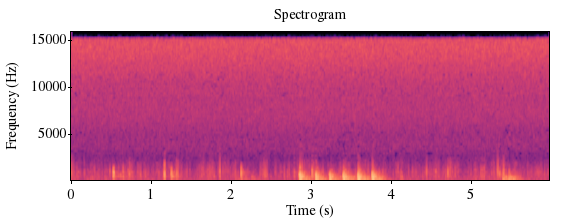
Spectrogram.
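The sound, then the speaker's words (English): A sharp knock on a door on the top floor of a building, then a quick burst of about six firm raps in a row, with a few softer scattered taps before and after against a faint hiss. “We'll knock once.”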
